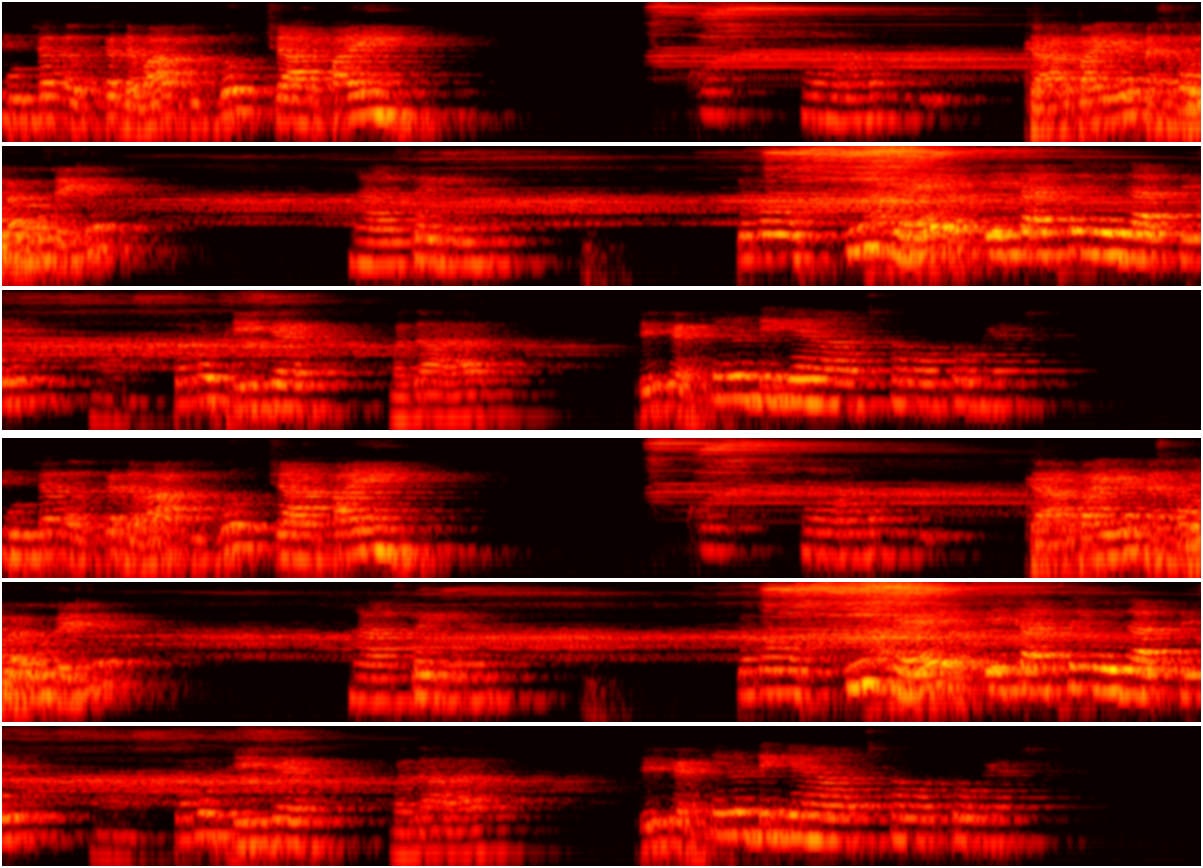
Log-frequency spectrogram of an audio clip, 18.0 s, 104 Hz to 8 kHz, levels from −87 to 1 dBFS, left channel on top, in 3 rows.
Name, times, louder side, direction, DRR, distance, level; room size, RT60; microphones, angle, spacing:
voice 1, 0.0-2.0 5.1-6.5 9.7-10.0 10.3-10.8 12.4-13.5 13.9-14.4 15.2-15.5, left 2 dB, 80° left, -3 dB, 0.7 m, -36 dB
sound 1, 3.2-5.2 6.6-13.8, equal, 35° right, 0.8 m, -35 dB
voice 2, 3.5-4.4 5.9-6.3 7.7-8.5 10.2-12.2 15.5-17.1, equal, 15° right, -2 dB, 0.4 m, -34 dB
2.6 x 2.0 x 2.3 m, 0.84 s
head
